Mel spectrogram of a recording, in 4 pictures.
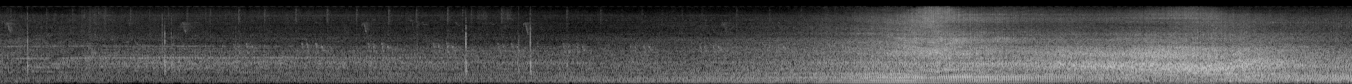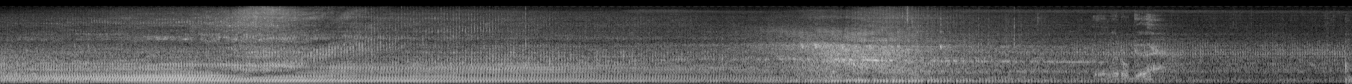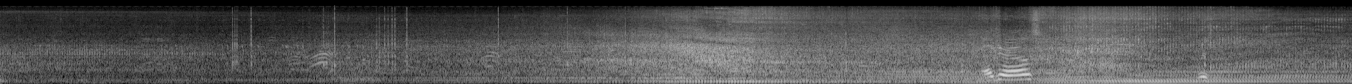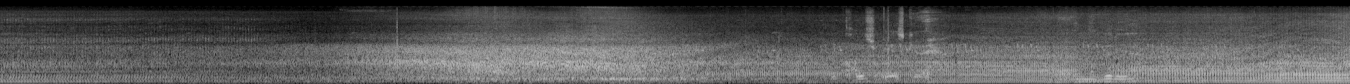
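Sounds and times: vehicle engine and road noise: 0.0s - 54.0s
vehicles passing by: 0.0s - 54.0s.

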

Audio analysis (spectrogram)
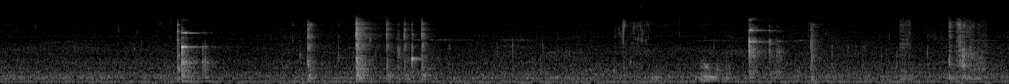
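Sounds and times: thick sauce bubbles popping: 4.4s - 7.0s.

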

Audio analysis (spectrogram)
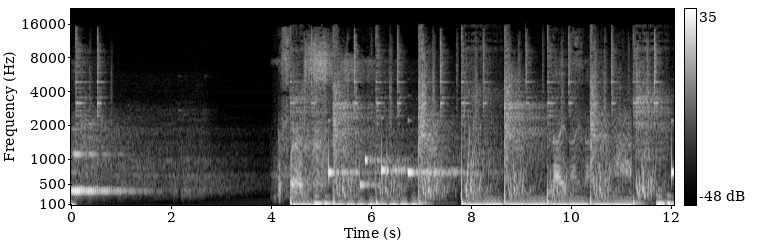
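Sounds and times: electronic music: 0.0s - 2.1s, 4.1s - 12.0s.

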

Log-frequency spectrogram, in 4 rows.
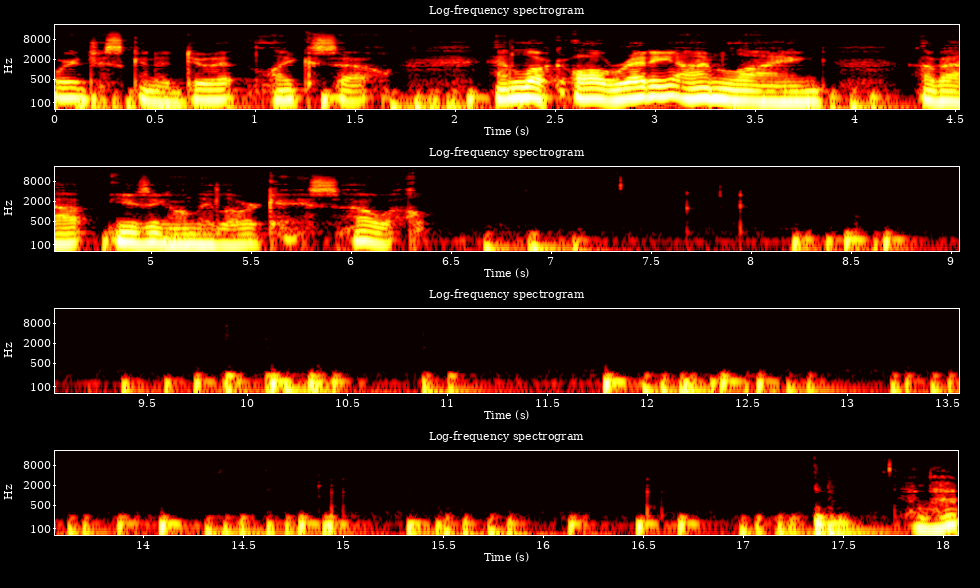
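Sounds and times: typing on computer keyboard: 8.2s - 11.1s, 11.8s - 17.7s.

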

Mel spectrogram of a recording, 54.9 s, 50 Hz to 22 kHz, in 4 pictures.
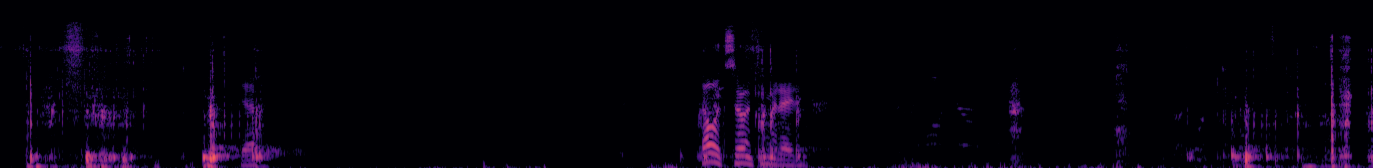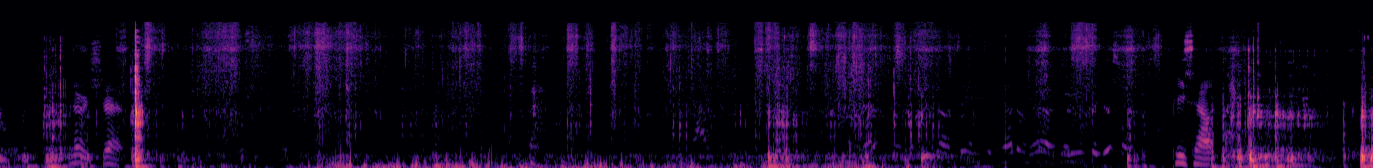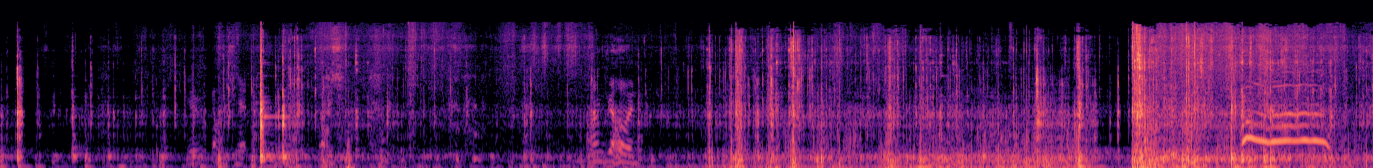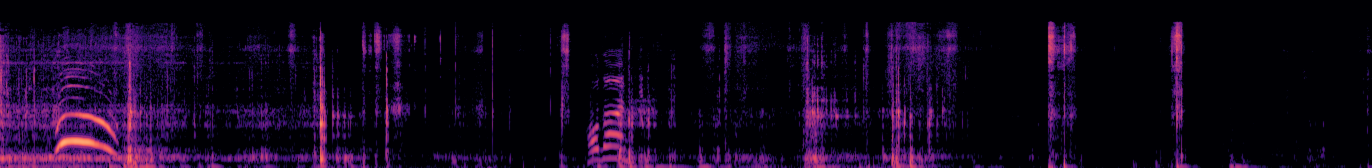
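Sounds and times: bike rattling on dirt trail: 0.0s - 2.6s, 11.8s - 52.0s
loud bike jolt: 26.0s - 43.3s.

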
